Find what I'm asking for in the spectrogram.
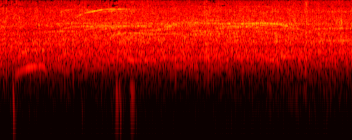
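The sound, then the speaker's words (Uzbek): Audience applause at a concert, a dense, even hiss of many hands clapping that continues steadily for about three and a half seconds. “mana shunaqangi olqishlar ko'p bo'lsa bizni ijodiy hayotimiz ham ko'p bo'ladi.”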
